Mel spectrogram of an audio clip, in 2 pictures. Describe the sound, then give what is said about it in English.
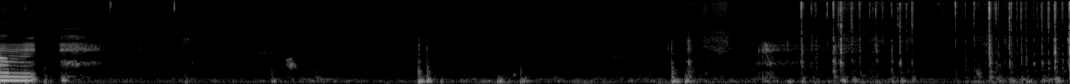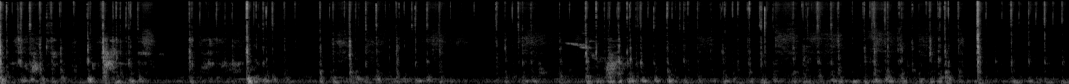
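Typing on a computer keyboard: rapid, uneven keystroke clicks run through the whole clip, growing denser and louder partway through. “typing. Typing is fun.”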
